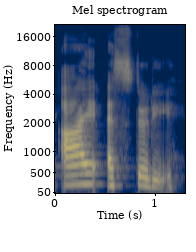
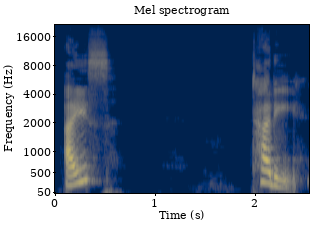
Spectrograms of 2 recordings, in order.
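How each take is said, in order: First: An extra e sound comes before study. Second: The s joins I, with no extra vowel. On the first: The speaker calls it wrong. "a common mistake I hear many of my students make" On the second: The speaker calls it right. "I would rewrite this as ice, tuddy"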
